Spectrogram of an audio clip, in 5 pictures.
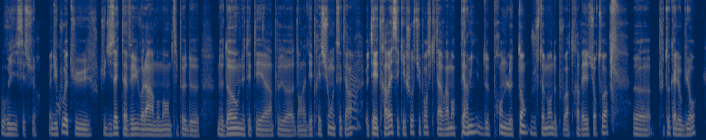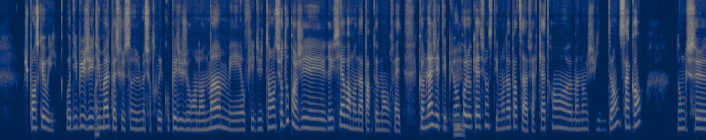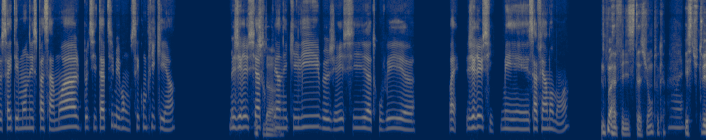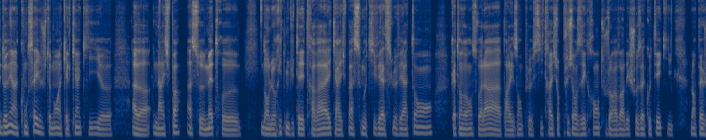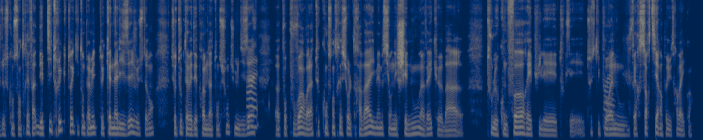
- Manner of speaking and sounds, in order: unintelligible speech; in English: "down"; stressed: "permis"; stressed: "temps"; chuckle; tapping
- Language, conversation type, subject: French, podcast, Quel impact le télétravail a-t-il eu sur ta routine ?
